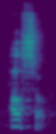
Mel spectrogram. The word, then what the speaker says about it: also: In a lot of languages, when you see that O, it's pronounced in a very short way. So. So. Also. But not in English. It's a very long, very big sound. It's two sounds. It's O, oo.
